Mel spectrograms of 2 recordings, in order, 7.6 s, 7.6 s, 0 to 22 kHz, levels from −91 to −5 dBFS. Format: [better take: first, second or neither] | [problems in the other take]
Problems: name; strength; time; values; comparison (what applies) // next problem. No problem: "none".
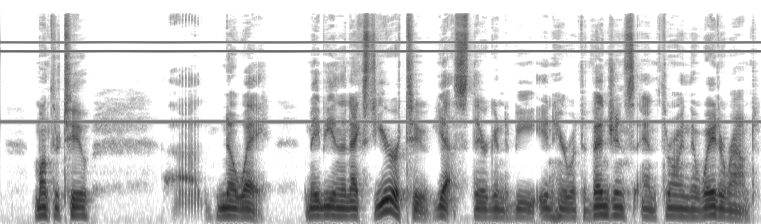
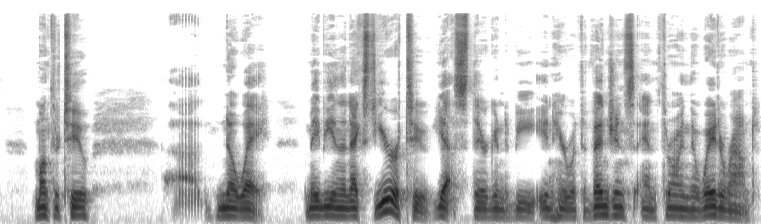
second | high-pitched whine; loud; throughout; 9.5 kHz, 9 dB below the speech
